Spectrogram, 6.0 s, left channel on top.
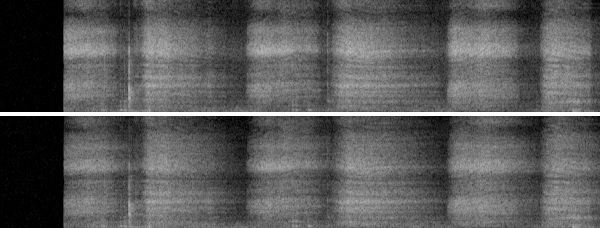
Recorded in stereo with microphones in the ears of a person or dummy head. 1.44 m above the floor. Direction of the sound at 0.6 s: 35° left (ahead or behind).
